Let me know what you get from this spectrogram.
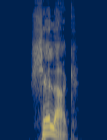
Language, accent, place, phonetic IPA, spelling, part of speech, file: German, Germany, Berlin, [ˈʃɛlak], Schellack, noun, De-Schellack.ogg
- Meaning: shellac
